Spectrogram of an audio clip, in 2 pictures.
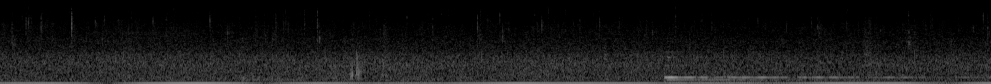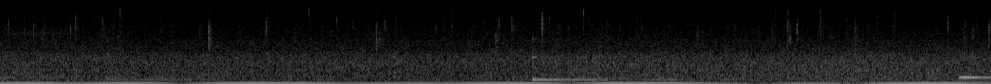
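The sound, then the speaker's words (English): Steady rain falls and patters on a surface, a dense continuous hiss with scattered drops, even in level, with a faint low hum running beneath it and no voices. “Just feel all that rain on your face, on your chest, on your arms, on your legs, on your head, and on your heart as well.”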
